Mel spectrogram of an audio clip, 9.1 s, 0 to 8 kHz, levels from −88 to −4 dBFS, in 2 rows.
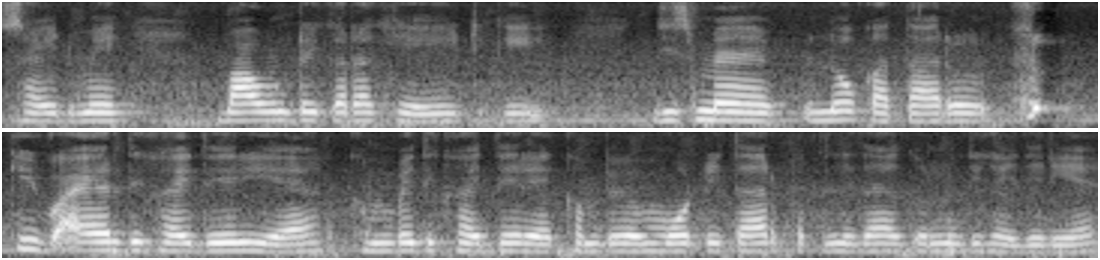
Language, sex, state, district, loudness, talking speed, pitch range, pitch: Hindi, female, Haryana, Jhajjar, -16 LUFS, 205 wpm, 180-195 Hz, 185 Hz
